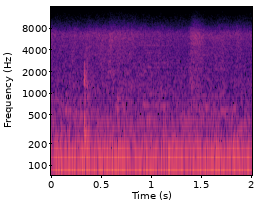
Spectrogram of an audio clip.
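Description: Outdoor ambience: a steady low rumble, with one sharp click about a third of a second in and a few faint short high chirps.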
